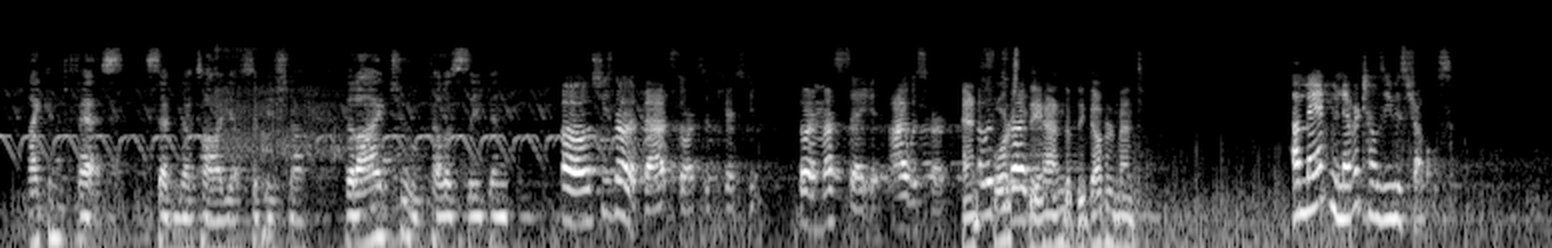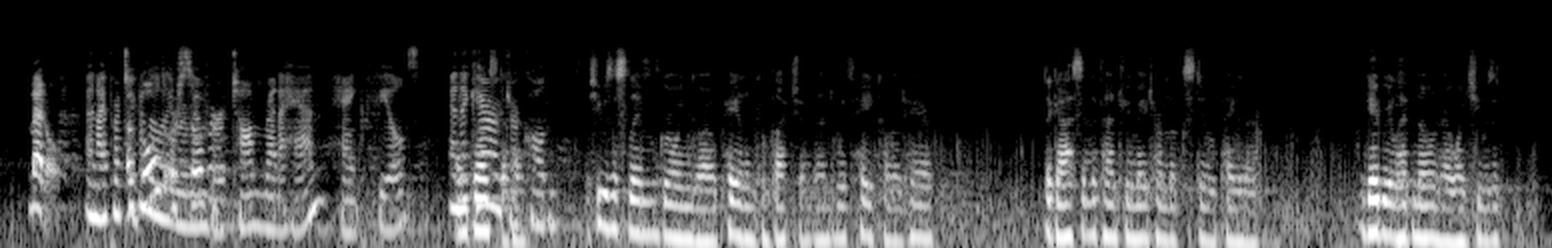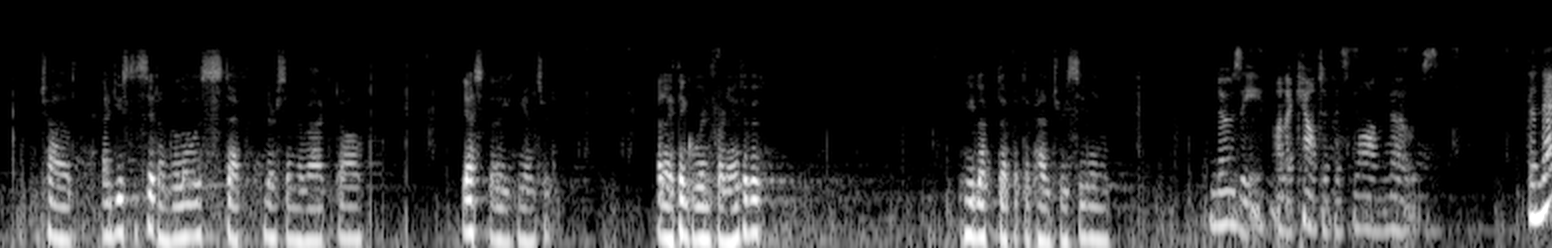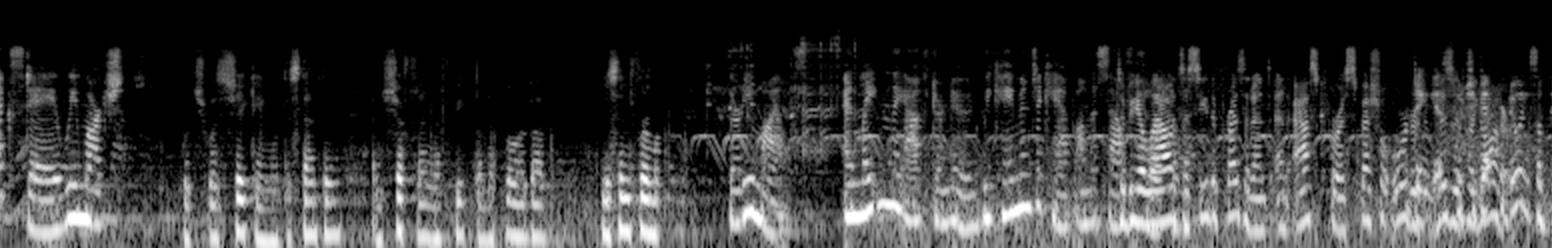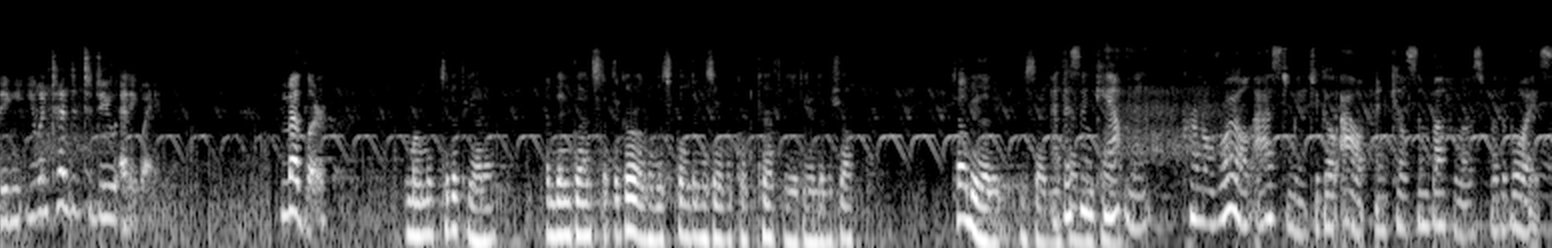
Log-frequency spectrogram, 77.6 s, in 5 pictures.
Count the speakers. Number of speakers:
6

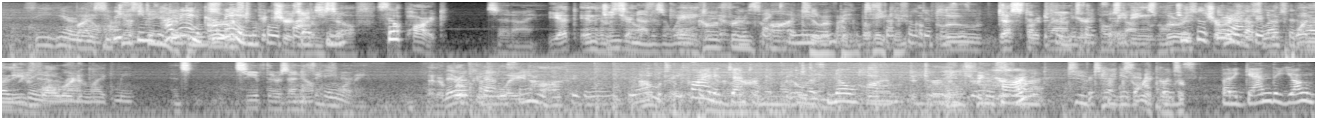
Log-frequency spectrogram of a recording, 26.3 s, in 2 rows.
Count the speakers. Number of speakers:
6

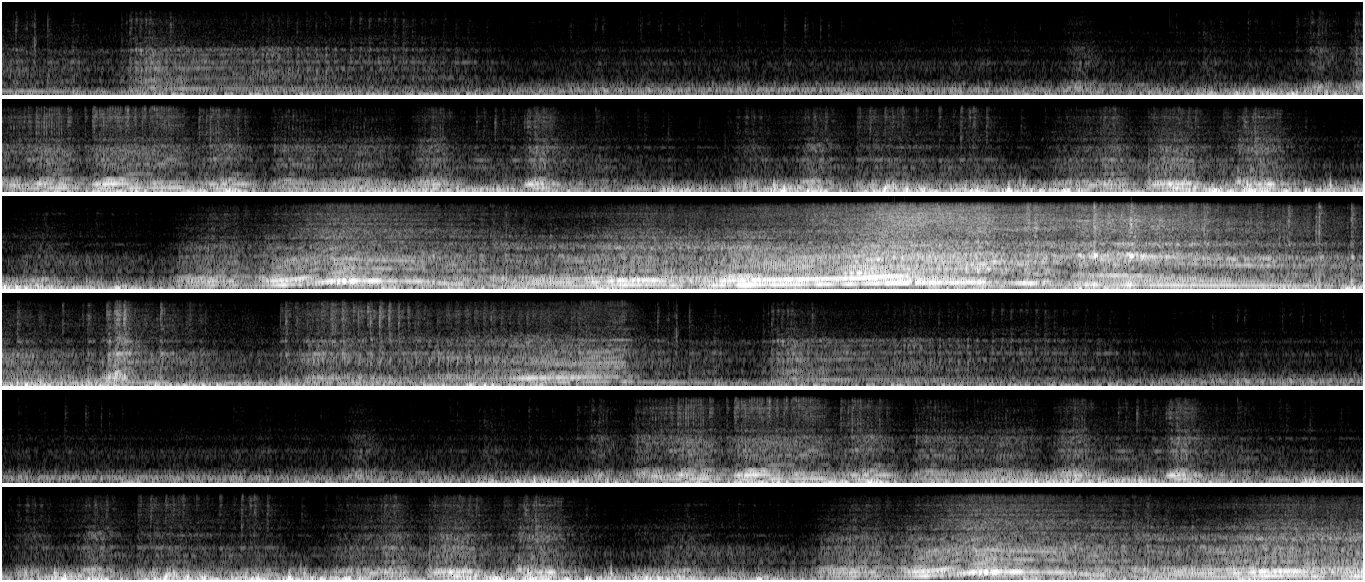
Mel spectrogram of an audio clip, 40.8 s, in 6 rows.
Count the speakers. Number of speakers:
0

